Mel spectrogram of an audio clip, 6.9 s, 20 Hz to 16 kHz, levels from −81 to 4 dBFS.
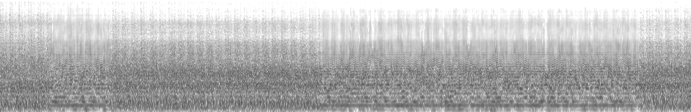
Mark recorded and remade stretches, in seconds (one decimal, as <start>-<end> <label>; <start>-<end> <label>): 0.0-0.5 recorded; 0.5-1.1 remade; 1.1-3.2 recorded; 3.2-6.4 remade; 6.4-6.9 recorded

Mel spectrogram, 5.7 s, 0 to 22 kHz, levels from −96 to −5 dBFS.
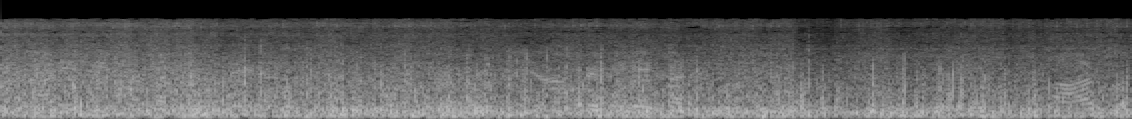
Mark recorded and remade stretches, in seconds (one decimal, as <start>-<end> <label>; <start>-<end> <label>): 0.0-5.7 recorded

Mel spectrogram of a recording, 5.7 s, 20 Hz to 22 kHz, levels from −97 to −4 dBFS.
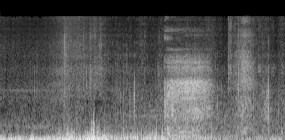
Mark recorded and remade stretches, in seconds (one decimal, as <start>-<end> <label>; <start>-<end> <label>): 0.0-5.7 recorded

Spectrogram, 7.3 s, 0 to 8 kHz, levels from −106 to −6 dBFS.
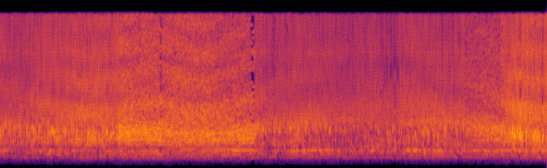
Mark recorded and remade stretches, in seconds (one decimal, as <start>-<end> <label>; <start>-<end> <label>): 0.0-1.6 remade; 1.6-3.4 recorded; 3.4-6.2 remade; 6.2-6.7 recorded; 6.7-7.3 remade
